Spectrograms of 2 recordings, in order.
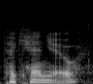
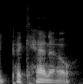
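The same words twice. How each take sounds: First: Pequeño said with a Spanish ny sound, peh-KEH-nyo. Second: Pequeno with a plain n, peh-KEH-no, no ny sound; without the ñ. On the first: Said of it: "If there's no ñ". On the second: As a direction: drop the ñ: Pequeno ends in a clean no. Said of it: "which I guess would be Pequeno". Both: Shown as a demonstration.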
